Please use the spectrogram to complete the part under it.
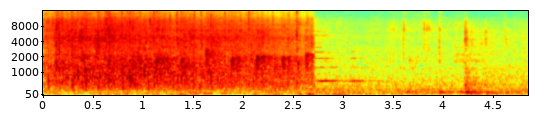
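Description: Audience applause at a district congress ceremony, a dense burst of clapping that fades out after a few seconds, leaving quieter room sound with scattered claps.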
